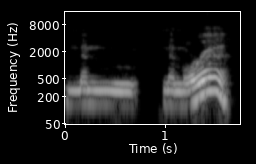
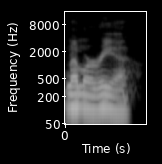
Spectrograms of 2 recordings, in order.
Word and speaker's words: Memoria: It's called Memora. Oh yeah, No, I got that one on the PS5. Yeah, that's Memoria. Rhymes with gonorrhea.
